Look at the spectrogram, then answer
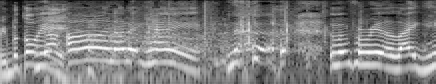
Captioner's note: chuckles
